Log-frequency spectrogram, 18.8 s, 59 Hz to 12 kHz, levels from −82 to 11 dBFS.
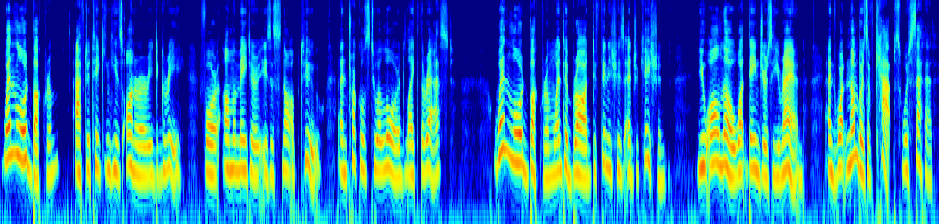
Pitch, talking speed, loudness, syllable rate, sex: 210 Hz, 150 wpm, -19 LUFS, 3.7 syllables/s, male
